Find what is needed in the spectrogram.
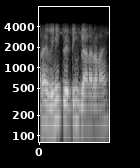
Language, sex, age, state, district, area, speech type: Tamil, male, 18-30, Tamil Nadu, Thoothukudi, rural, conversation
